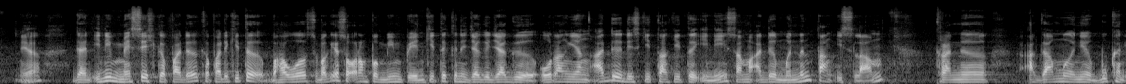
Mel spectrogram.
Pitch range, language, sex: 110-125 Hz, Malayalam, male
